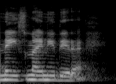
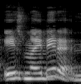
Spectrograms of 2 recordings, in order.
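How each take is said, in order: First: Quick, softer reply leaning on नहीं; softer, quicker take with नहीं punched; stress on नहीं. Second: Said in the usual way. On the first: Shown as a demonstration. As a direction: answer fast and hush it down, hitting नहीं.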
